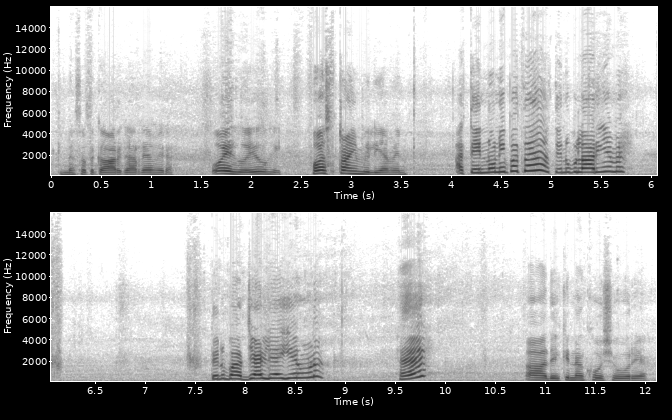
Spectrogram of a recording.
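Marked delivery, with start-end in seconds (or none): 4.1-9.8 talking to a pet. Real, not acted. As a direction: tease the dog playfully. Talking to the dog.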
